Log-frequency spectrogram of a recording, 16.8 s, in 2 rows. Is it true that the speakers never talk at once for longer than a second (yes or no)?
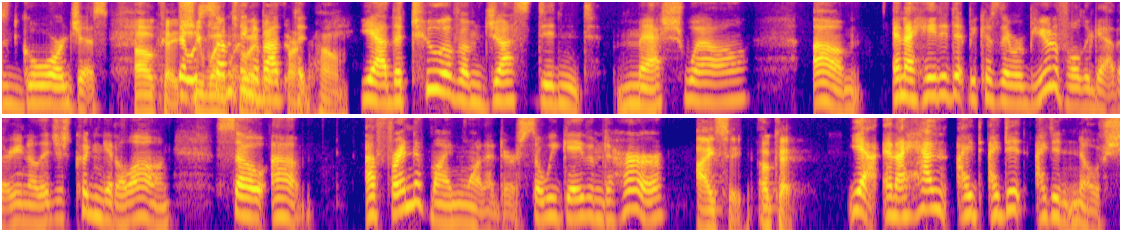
no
